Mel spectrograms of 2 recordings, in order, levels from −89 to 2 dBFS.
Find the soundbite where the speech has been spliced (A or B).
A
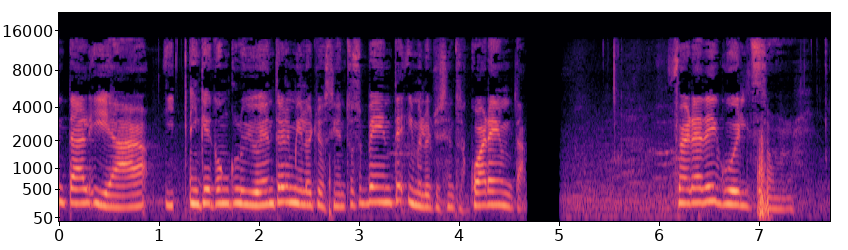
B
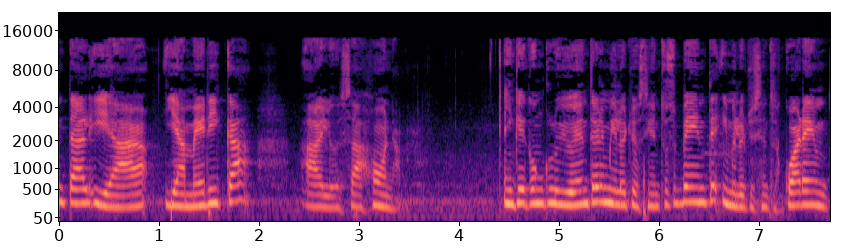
A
